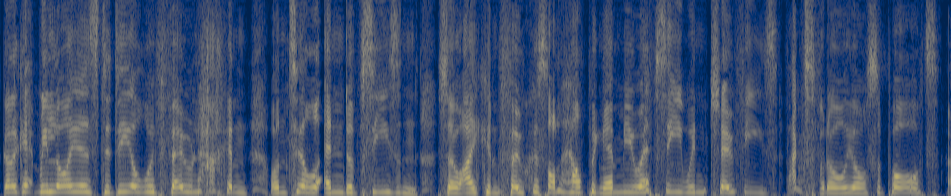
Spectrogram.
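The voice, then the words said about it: Poor imitation of another person's voice. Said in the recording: “That's a terrible, terrible Wayne Rooney impression... That's how he talks in my head.”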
